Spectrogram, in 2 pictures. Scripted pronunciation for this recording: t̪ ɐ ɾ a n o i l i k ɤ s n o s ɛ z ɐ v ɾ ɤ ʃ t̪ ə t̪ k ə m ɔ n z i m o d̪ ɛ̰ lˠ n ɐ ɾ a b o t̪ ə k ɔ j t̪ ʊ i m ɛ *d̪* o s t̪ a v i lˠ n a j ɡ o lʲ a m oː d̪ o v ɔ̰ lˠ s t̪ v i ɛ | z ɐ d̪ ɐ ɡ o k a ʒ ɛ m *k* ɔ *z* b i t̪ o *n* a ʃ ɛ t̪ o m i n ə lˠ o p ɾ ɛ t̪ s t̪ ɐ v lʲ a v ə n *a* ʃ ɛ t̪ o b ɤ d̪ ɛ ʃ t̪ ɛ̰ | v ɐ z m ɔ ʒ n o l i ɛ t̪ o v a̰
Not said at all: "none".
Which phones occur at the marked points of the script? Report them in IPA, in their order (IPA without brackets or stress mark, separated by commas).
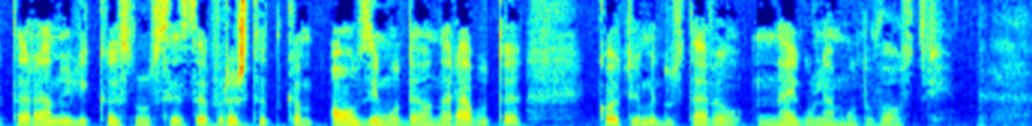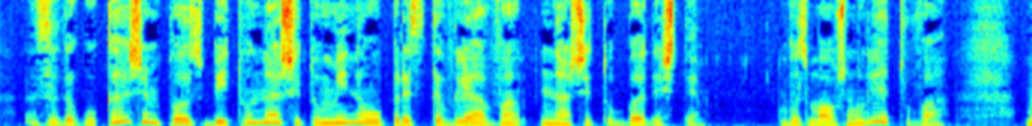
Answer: d̪, p, z, n, a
